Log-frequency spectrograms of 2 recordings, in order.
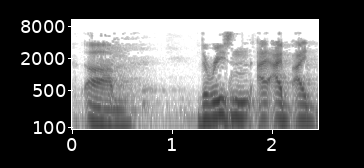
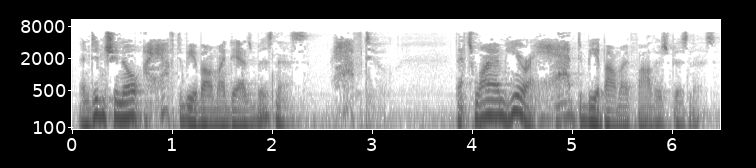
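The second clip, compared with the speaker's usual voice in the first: gentle soft plea; 2 semitones lower, 6 dB quieter than usual. Retold or imitated. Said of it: "Jesus is looking here".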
